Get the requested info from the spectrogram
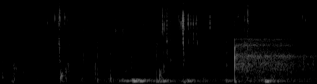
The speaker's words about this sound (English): Hey, you gulping that shit, nigga.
